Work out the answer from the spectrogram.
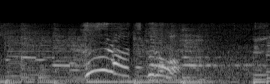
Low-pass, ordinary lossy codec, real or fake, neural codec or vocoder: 7.2 kHz; none; fake; codec, 44.1 kHz, 7.8 kbps, DAC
